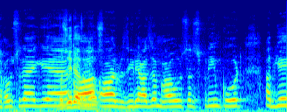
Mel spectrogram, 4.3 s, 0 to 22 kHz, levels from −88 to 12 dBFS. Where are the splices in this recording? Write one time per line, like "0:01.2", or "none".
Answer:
none

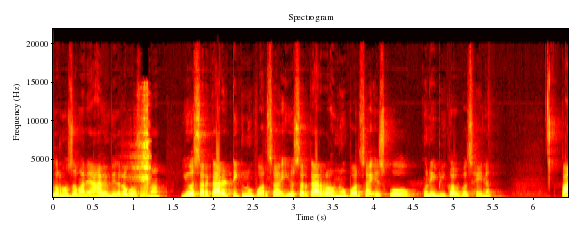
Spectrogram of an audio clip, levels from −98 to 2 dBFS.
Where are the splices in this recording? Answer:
0:01.4

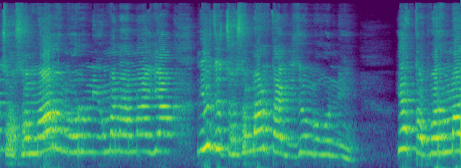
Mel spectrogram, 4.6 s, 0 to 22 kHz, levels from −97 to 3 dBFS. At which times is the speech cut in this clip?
none

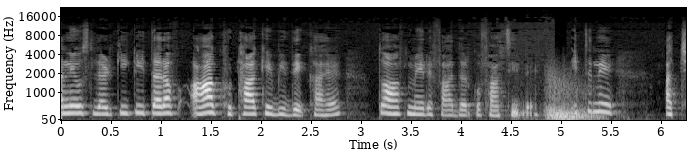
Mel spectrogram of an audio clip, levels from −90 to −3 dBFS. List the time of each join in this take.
0:05.1

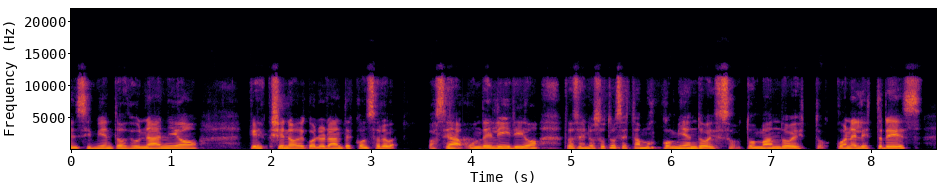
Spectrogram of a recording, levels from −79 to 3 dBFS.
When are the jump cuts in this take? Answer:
none

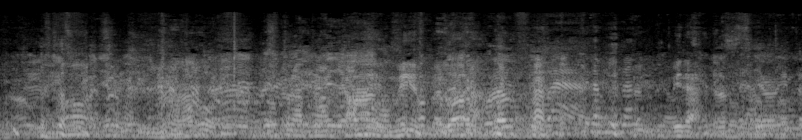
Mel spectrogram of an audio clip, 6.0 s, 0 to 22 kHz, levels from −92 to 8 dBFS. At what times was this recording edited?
0:04.9

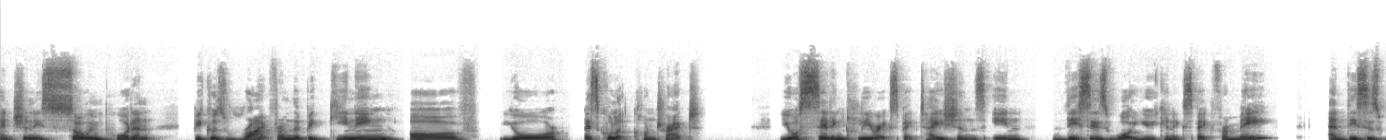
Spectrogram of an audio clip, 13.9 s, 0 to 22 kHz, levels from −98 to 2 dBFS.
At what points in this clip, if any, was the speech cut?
none

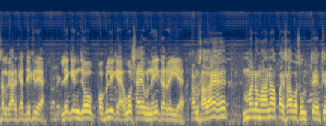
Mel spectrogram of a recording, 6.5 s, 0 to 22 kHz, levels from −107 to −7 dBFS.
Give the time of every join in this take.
0:03.9

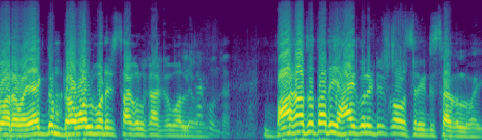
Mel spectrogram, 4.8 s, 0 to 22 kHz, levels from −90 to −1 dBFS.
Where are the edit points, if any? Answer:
none

